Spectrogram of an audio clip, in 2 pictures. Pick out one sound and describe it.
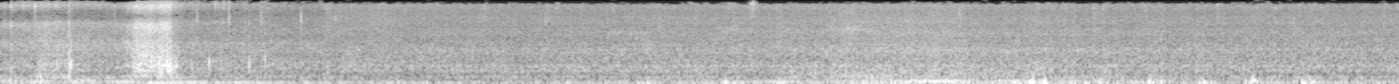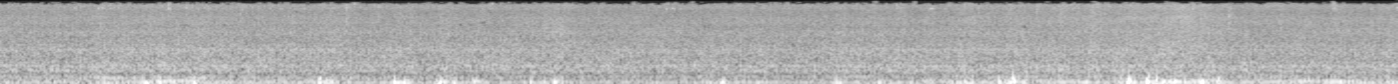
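Monkeys' fingers rustle softly through hair.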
